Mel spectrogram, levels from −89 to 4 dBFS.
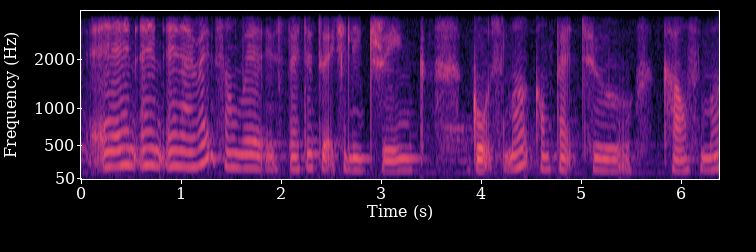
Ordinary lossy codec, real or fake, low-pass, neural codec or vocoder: none; real; 3.6 kHz; none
